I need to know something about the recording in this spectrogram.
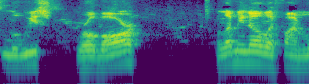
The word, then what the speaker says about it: Robert: I believe it's pronounced Robar because he's Hispanic, but a lot of people keep saying Luis Roberts. I could be wrong about that.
